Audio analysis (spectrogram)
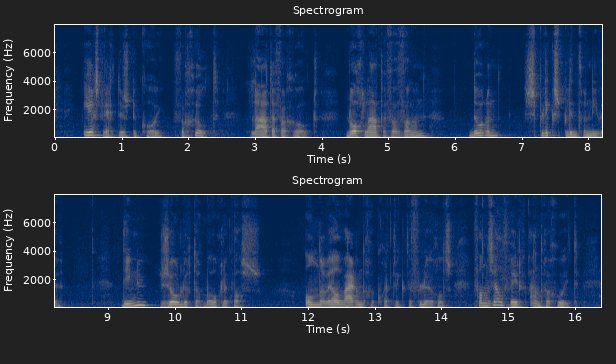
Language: Dutch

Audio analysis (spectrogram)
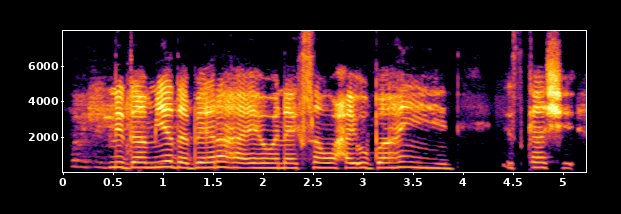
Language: Somali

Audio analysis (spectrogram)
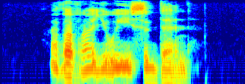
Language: Kabyle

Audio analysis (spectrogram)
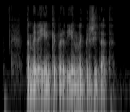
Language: Catalan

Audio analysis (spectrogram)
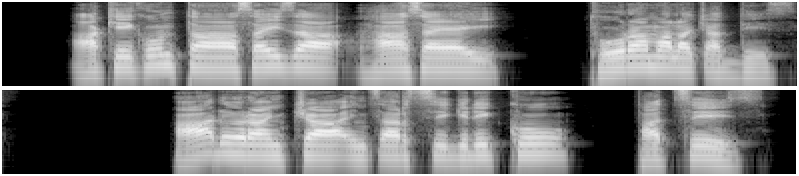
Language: Gamo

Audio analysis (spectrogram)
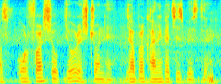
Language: Hindi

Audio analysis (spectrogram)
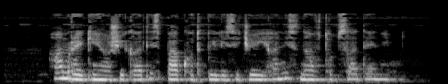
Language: Georgian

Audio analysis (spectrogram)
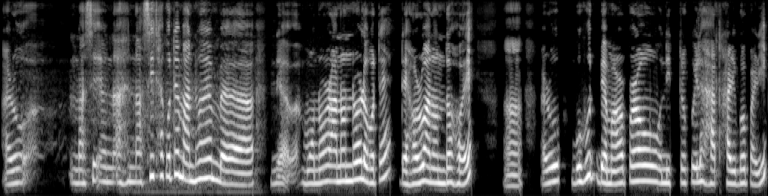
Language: Assamese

